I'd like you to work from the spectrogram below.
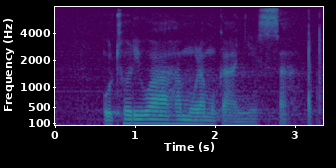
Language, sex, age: Venda, male, 23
